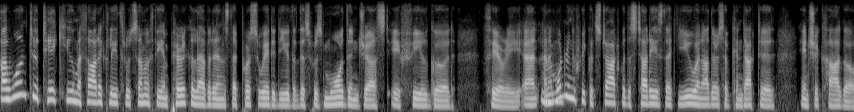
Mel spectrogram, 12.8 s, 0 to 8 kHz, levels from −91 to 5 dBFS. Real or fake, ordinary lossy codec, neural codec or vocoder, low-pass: real; Opus, 24 kbps; none; 7.2 kHz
